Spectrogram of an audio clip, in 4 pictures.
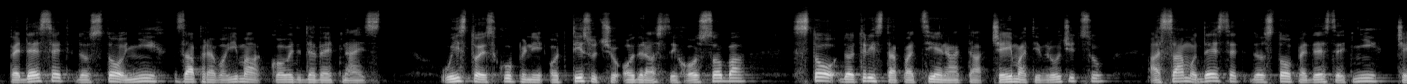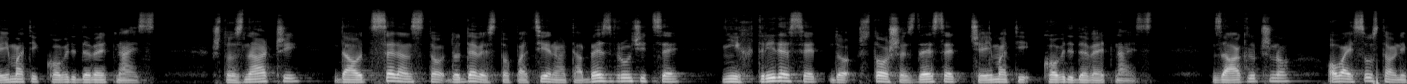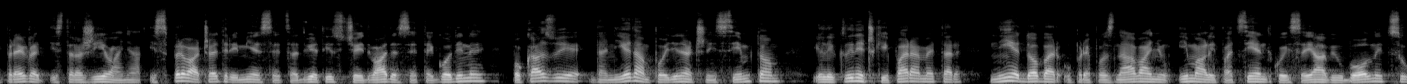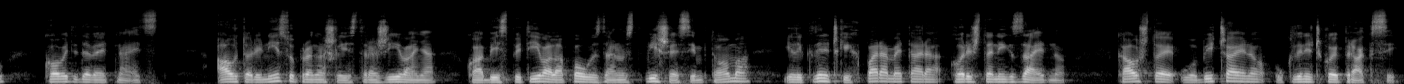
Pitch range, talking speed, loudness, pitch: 105-135 Hz, 105 wpm, -20 LUFS, 115 Hz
